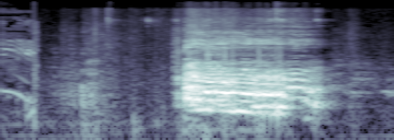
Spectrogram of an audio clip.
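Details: Domestic dog giving a single drawn-out, tonal yowl of about one second, steady in pitch, with faint rustling before and after.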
